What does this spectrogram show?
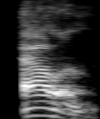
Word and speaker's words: Alleyne: very good and is what's the correct pronunciation of your last name is Allen or Elaine Alan Alan okay okay what's the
